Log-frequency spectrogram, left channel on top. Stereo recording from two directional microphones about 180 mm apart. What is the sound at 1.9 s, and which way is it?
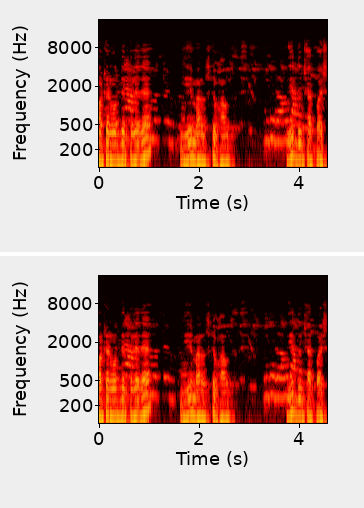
Speech, 10° right (ahead or behind).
